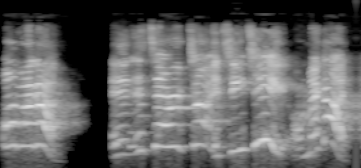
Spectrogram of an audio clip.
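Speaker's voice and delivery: high, loud excited gush; retold fangirl shriek; star-struck squeal. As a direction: squeal like seeing a celebrity. Star-struck meeting Eric Thomas.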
